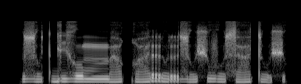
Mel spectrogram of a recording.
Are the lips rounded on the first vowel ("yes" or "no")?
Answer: yes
